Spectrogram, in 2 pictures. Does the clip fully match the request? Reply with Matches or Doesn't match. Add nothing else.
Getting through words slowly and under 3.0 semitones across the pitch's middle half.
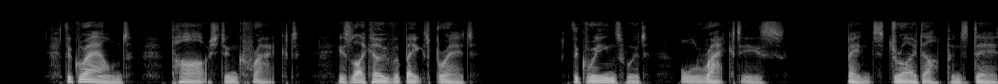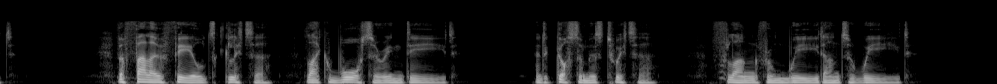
Matches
